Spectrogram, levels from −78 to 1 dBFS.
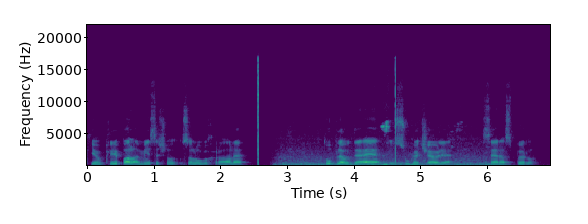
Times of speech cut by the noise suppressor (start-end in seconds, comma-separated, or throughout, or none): none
